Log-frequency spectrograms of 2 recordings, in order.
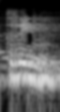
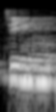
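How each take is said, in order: First: The word begins with a two-consonant cluster. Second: The word begins with one single consonant. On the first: The speaker calls it wrong. "bukan tring" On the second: The speaker calls it right. "dibaca hanya dengan satu bunyi saja"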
